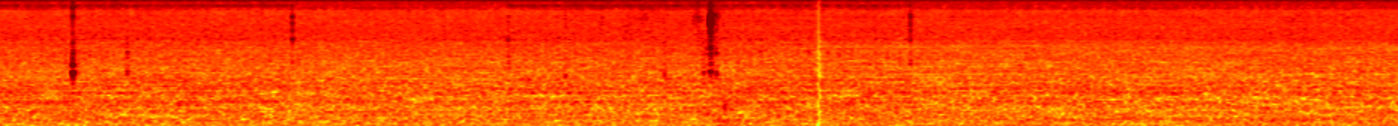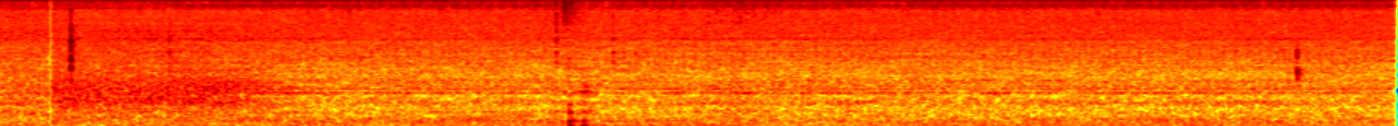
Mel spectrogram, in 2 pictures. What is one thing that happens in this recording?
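Small metal tools click and tap against a toy car.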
